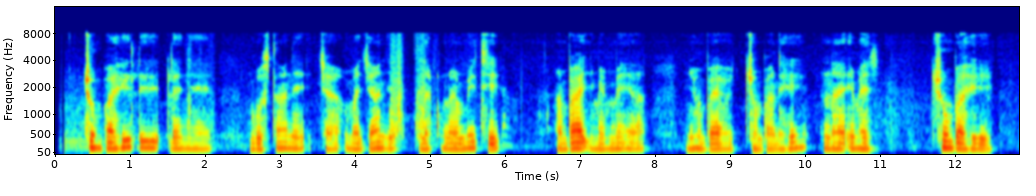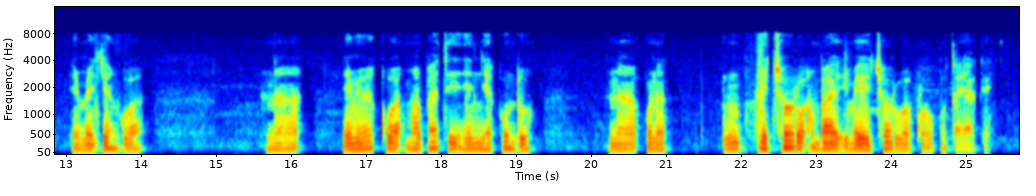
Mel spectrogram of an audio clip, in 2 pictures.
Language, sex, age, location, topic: Swahili, male, 25-35, Wajir, education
